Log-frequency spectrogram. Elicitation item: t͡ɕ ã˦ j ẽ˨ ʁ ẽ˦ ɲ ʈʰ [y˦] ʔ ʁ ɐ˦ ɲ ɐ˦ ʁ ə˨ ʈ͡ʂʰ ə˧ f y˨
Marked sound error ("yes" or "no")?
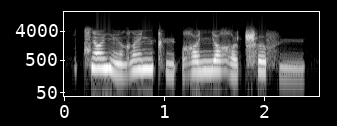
yes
